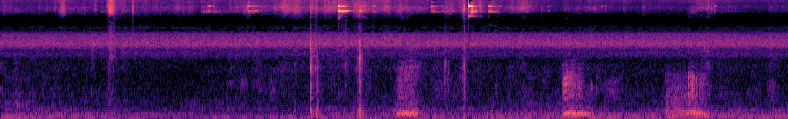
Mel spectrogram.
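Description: Dogs playing, with three or four short, low play growls starting about four seconds in, a couple of sharp clicks just before them, and a steady low hum underneath.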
